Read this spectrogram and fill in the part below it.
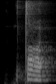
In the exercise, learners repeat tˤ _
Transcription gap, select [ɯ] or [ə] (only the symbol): ɯ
